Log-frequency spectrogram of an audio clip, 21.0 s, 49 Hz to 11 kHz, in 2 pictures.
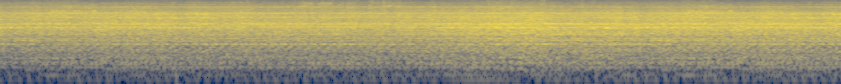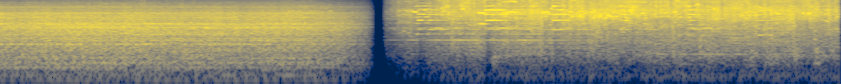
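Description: Diesel locomotive hauling a coal train, heard from aboard: a steady mix of engine and wheel-on-rail noise. It cuts off abruptly about 15 seconds in, and then a train rolls slowly past with a thin, high wheel squeal.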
